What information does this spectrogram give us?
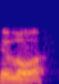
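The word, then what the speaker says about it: אלוה: Но это читается именно как Элоах.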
